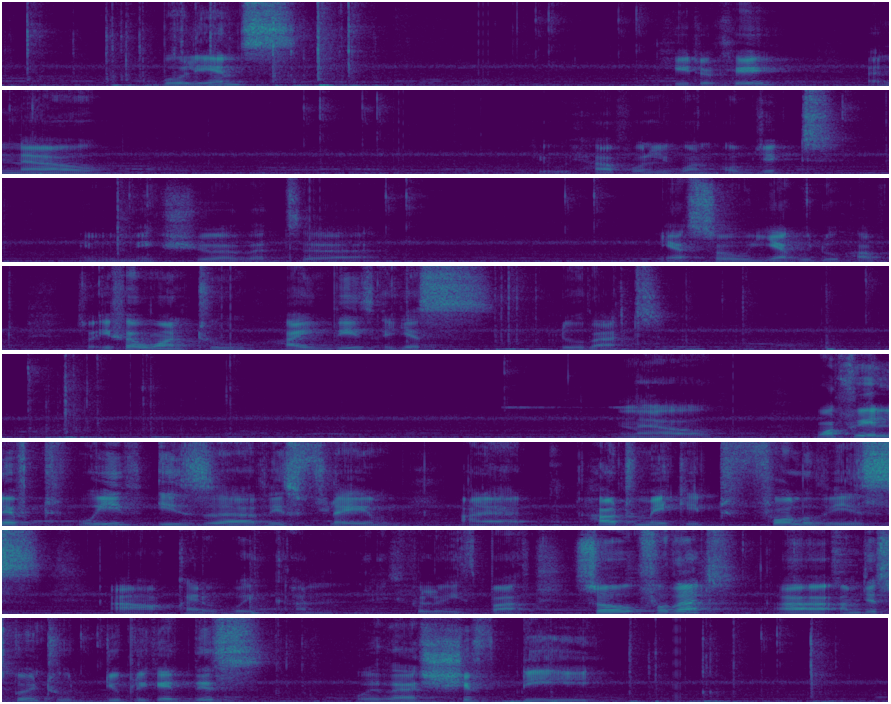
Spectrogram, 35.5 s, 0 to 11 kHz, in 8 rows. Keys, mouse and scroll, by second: 4.6 click, 15.2 click, 15.9 `, 18.5 `, 19.4 scroll down 1, 20.3-23.7 right drag, 23.7 click, 24.9 `, 29.0-31.5 right drag, 29.9 scroll up 1, 31.5 click, 32.4 KP_7, 34.3 shift+d, 34.9 click.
